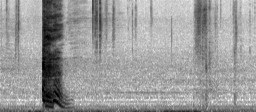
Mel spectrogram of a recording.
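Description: Trading cards rustle and slide against each other in the hands.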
